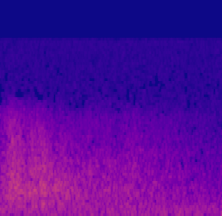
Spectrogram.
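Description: A single dull bang at the start that dies away over about a second, over the steady hiss of an old film soundtrack.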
